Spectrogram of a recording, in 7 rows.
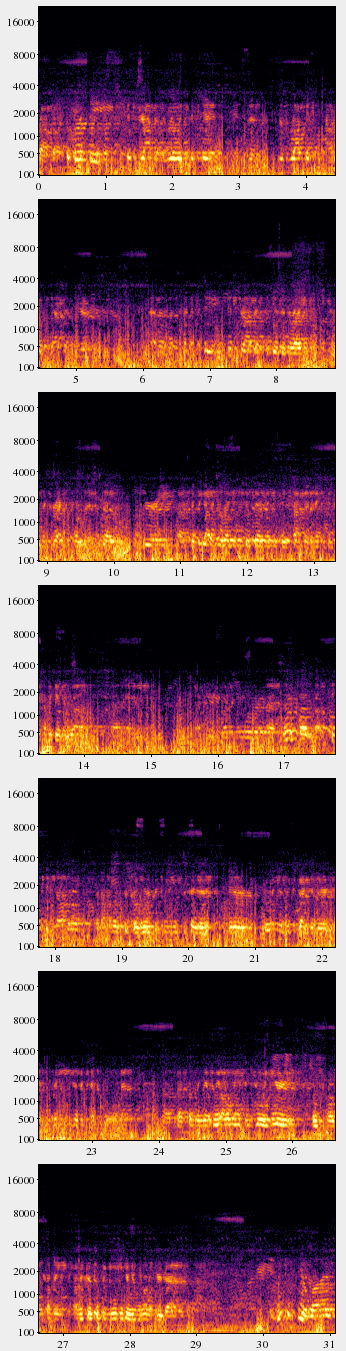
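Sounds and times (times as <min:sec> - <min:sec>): indistinct voices talking: 0:00.0 - 0:31.0
steady low noise: 0:00.0 - 0:31.0.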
